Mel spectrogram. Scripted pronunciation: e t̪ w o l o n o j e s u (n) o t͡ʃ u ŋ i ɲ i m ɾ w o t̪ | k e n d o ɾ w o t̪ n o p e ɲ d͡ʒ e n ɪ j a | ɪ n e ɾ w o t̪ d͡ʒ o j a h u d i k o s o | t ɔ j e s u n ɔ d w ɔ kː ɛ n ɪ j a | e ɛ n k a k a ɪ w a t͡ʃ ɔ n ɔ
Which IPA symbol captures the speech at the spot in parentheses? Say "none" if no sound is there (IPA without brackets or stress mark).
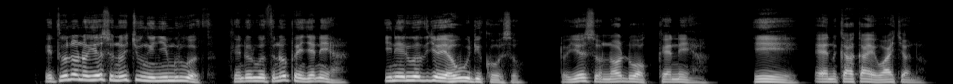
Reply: n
